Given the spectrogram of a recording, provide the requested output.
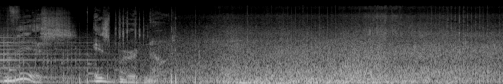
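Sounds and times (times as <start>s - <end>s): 
storm surf pounding against rocks of a jetty: 0.2s - 5.0s
speech: 0.9s - 1.9s
gusting wind: 1.5s - 5.0s.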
